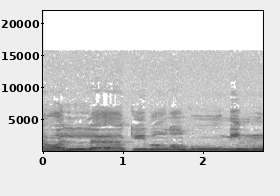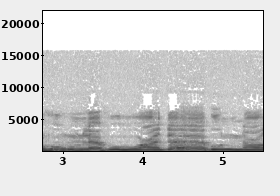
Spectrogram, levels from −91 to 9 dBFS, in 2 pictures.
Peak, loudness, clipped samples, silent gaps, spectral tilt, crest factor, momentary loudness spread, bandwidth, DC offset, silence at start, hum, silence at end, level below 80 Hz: -10 dBFS; -23 LUFS; under 0.1%; none; -6 dB/octave; 12 dB; 4 LU; 16 kHz; under 0.1%; 0 s; none; 0 s; -66 dBFS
